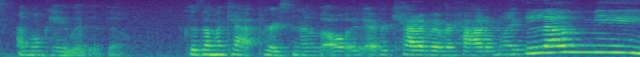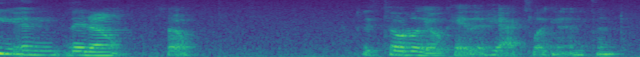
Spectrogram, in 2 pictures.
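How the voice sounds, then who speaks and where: Over noticeable background noise and audible room echo, a woman at medium pitch talks at a fairly quick pace, with big swings in loudness and very wide pitch swings. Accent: Southern US. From US South. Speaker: beauty YouTuber. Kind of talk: makeup tutorial; casual chat. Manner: casual, chatty.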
